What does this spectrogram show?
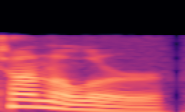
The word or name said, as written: tunneler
